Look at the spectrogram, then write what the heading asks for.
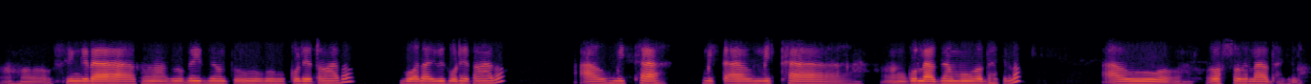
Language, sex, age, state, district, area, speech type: Odia, female, 45-60, Odisha, Angul, rural, conversation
